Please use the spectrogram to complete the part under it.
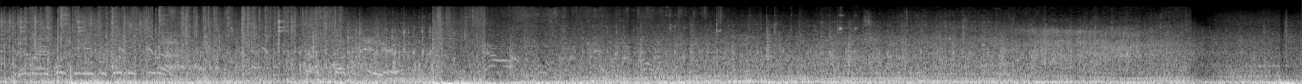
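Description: Tank tracks clank and squeal.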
